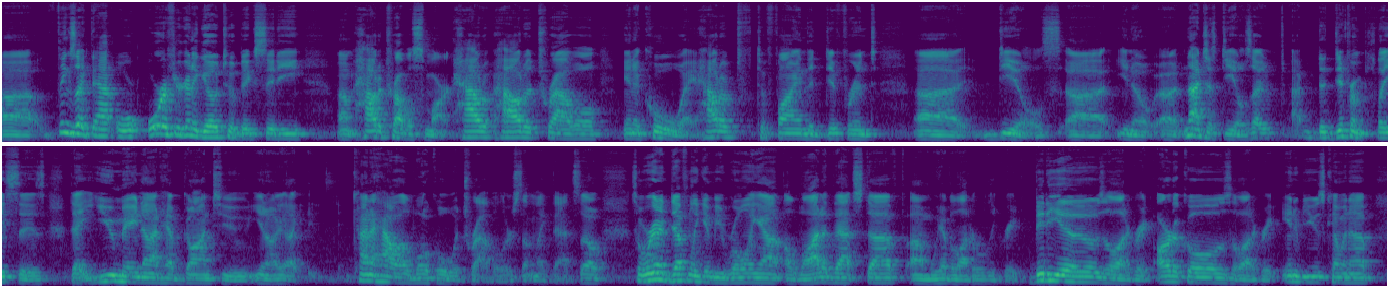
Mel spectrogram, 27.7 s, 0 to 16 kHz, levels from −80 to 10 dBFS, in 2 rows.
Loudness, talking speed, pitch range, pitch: -29 LUFS, 225 wpm, 105-145 Hz, 115 Hz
